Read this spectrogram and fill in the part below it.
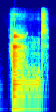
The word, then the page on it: hand: British English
